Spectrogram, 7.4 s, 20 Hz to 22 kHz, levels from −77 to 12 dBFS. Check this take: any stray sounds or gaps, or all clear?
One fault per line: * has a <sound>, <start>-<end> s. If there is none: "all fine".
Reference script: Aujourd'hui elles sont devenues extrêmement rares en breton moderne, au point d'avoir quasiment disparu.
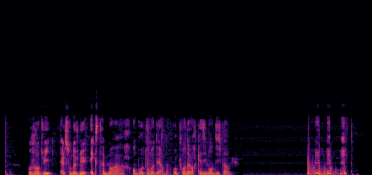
* has a laugh, 6.1-7.0 s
